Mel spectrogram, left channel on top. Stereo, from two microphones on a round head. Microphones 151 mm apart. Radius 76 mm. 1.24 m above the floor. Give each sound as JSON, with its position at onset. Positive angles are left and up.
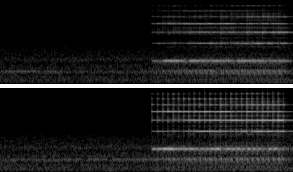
{"t": 1.5, "sound": "a phone ringing", "side_deg": -45, "distance_m": 0.9}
